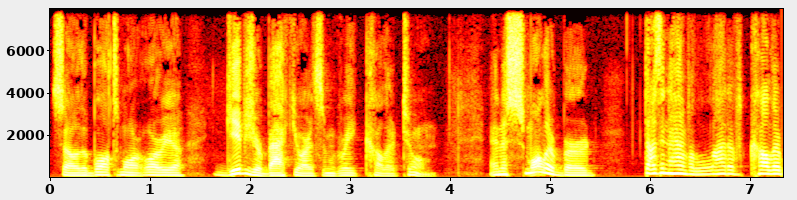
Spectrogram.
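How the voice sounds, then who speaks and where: Chatty deep-voiced man. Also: a bit bright. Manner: chatty, enthusiastic, with frequent fillers. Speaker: nature show host. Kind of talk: casual talk about backyard birds.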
